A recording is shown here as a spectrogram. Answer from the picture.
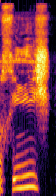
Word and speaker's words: خیش: جی خویش کا مطلب جو ہے وہ رشتہ دار ہے، اس کا تلفظ جو ہے وہ خیش ہے. اور پھر خیش بغیر واو کے بھی لکھا جاتا ہے، خے یہ اور شین خیش.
